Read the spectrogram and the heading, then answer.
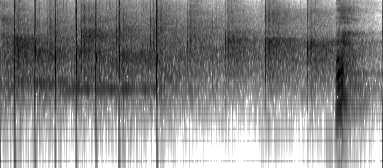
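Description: crowd, round of applause

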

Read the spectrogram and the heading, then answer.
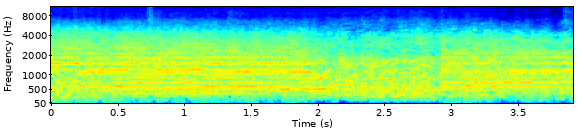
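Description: vehicle, train passing by

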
